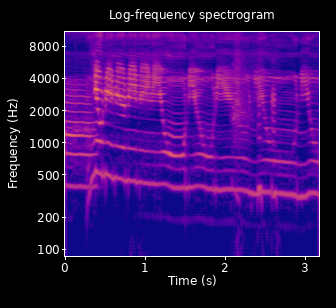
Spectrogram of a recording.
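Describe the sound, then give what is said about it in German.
A human voice imitates a cat's meow, a sustained, steady, high-pitched tone held for a few seconds with slight wavering, no other talking around it. “miau, ich muss schnell durchziehen, weil ich finde der Soundeffekt nicht.”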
